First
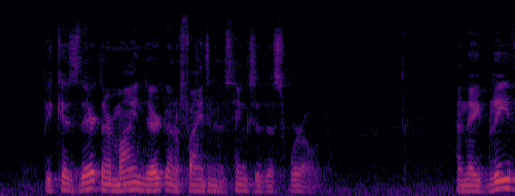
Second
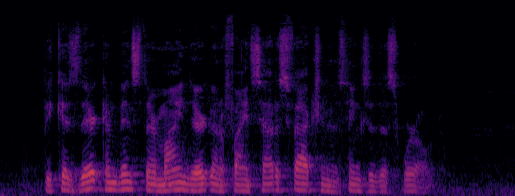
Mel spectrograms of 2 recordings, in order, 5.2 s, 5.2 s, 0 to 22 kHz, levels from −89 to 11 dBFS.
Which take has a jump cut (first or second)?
first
